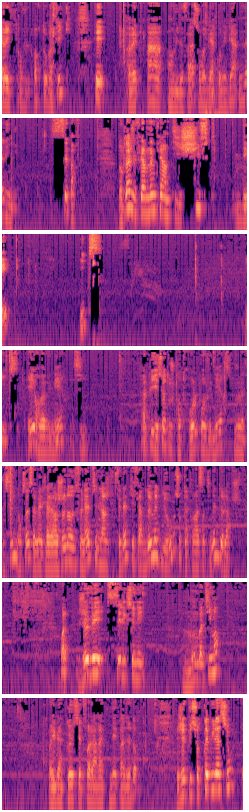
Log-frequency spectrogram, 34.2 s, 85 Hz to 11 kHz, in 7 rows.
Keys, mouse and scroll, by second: 1.0 KP_5, 2.4 KP_1, 5.7-7.6 middle drag, 10.1 shift+d, 17.1-19.0 drag, 19.7-21.6 middle drag, 23.7-25.0 middle drag, 27.3-28.3 right drag, 28.3 middle click, 29.7 middle click, 31.9-33.7 middle drag, 33.8 Tab.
